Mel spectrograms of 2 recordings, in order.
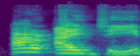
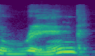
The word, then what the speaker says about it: rig: They will call concern, they will call it consign. Concern is a concern. It's only two syllables. So I'm not quite sure where there's a struggle there. Rig is only one syllable.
